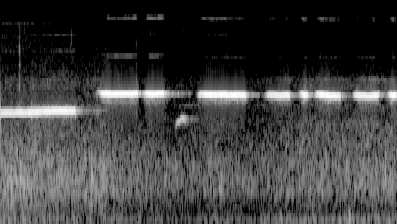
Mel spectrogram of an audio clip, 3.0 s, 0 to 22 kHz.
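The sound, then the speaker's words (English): A Canadian white-throated sparrow sings its older-style song, sung since the 1960s: a clear, pure whistled opening note, then a higher whistle held and broken into a series of repeated notes, with no talking. “There's a new songbird spreading like wildfire among the Canadian white-throat sparrows.”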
